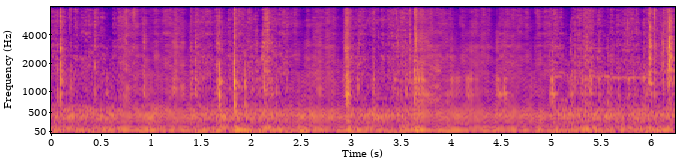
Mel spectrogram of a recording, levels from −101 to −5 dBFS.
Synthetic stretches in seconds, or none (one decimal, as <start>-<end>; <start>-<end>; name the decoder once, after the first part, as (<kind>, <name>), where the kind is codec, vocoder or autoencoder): 0.7-1.4 (vocoder, Vocos); 2.4-3.0; 3.7-5.0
